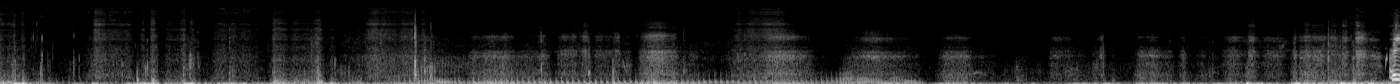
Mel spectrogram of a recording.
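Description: Dirt bike engine running at low revs over rocky singletrack, with repeated knocks and scrapes from rocks and brush; its pitch swells briefly about eight seconds in.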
